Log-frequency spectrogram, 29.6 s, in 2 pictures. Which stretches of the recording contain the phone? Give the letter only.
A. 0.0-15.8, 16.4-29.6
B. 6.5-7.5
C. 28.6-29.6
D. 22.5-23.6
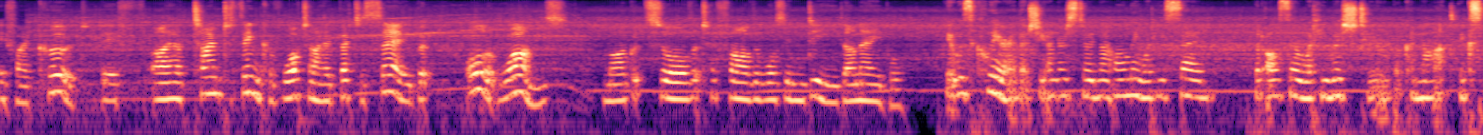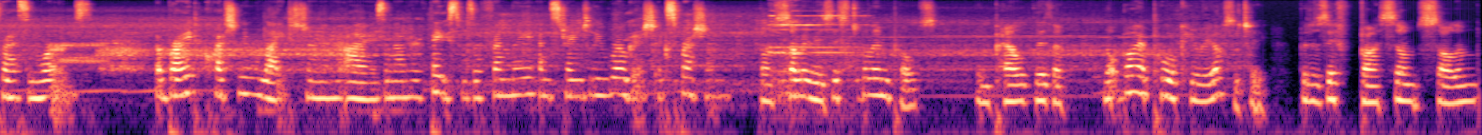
D.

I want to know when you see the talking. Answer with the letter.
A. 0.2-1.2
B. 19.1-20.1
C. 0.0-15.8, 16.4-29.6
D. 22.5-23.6
C.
